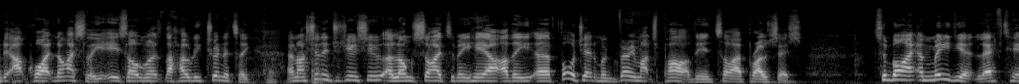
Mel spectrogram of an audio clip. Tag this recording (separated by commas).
Speech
